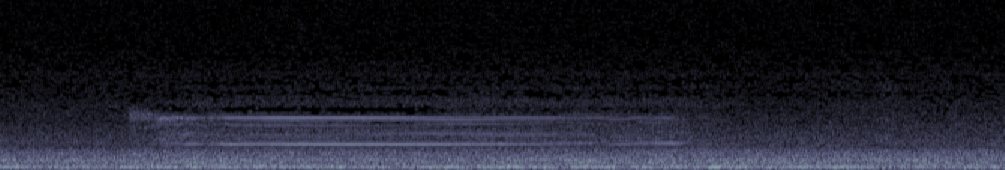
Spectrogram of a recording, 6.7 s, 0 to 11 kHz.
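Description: Steady hum and hiss of a stationary N700A Shinkansen train at the platform. About a second in, a steady high electronic warning tone sounds for about three and a half seconds, then cuts off: the door-closing warning.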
